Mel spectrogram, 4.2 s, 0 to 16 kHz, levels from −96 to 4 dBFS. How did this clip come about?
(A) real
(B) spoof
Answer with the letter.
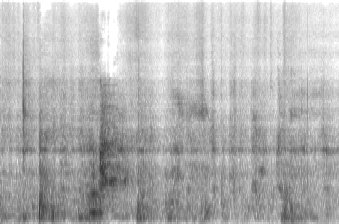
B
